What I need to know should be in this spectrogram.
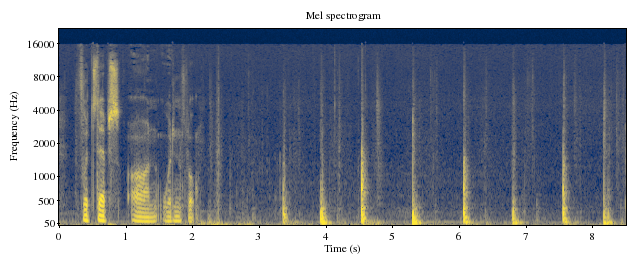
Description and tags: OWI Footsteps on wooden floor
footseps on wooden floor with leather soles
footsteps, hardwood, foot, walking, steps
